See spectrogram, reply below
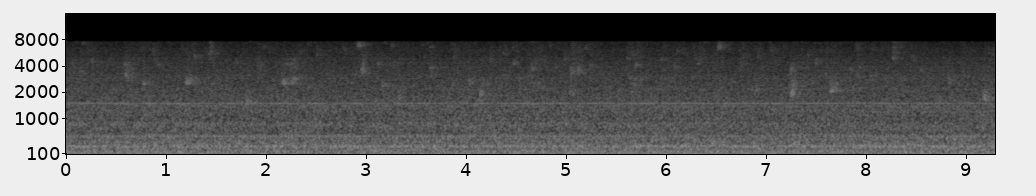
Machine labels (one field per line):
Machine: pump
